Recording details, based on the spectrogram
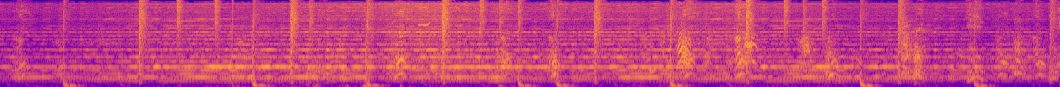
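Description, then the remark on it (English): A dog barks and yips repeatedly in quick, uneven bursts, fairly loud, with a steady tonal hum running underneath throughout. “dog and officially radio's best friend.”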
